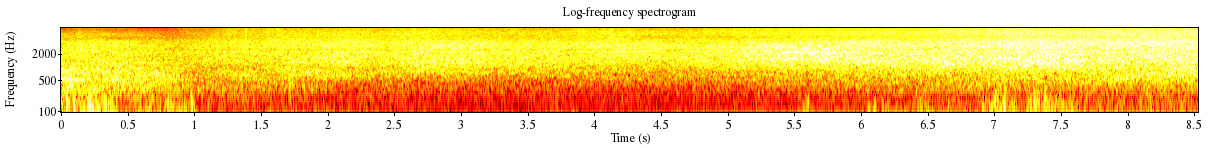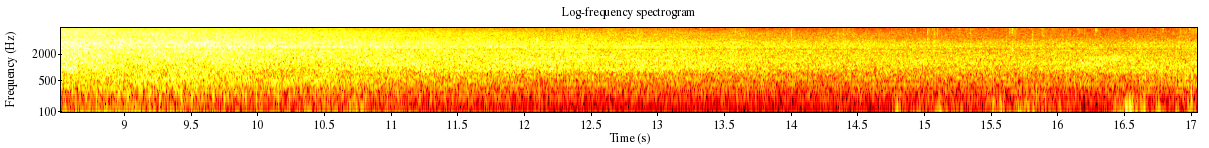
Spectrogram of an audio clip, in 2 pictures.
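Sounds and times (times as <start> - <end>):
high-speed train rushing: 0.0 - 12.1.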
